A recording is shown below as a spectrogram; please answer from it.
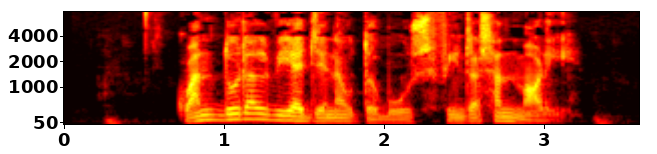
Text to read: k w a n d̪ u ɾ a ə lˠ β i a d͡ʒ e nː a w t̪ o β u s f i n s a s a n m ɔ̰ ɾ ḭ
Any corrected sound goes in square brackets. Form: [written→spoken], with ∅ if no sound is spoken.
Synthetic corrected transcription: k w a n d̪ u ɾ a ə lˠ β i a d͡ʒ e [nː→n] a w t̪ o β u s f i n [s→z] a s a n m ɔ̰ ɾ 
